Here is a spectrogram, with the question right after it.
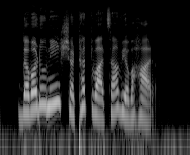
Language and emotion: Marathi, neutral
